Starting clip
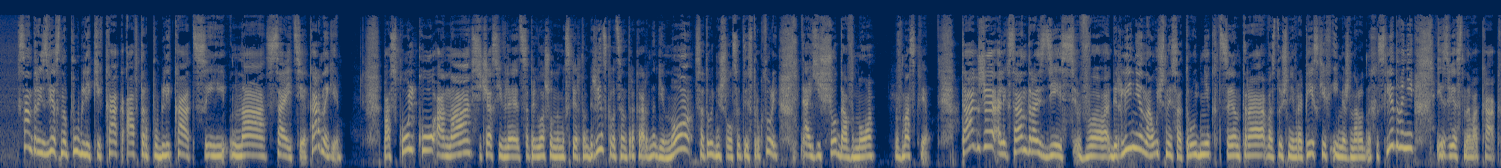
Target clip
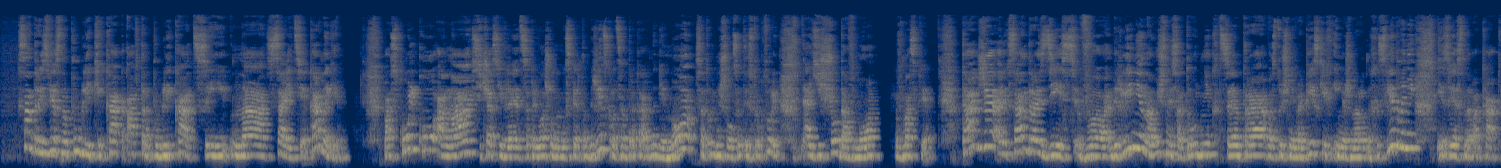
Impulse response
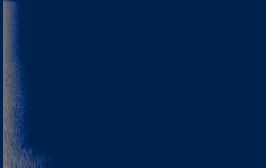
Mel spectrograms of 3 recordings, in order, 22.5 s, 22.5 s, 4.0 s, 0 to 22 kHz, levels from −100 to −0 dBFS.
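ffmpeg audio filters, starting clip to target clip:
-filter_complex "[0:a]highpass=170[a];[1:a]atrim=start_sample=2205,afade=t=out:st=0.19:d=0.01,atrim=end_sample=8820[b];[a][b]afir=irnorm=-1:irlink=0,volume=-6.5dB"

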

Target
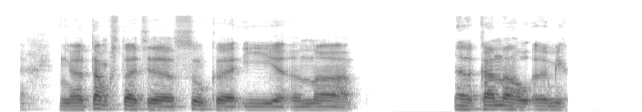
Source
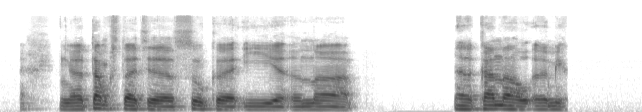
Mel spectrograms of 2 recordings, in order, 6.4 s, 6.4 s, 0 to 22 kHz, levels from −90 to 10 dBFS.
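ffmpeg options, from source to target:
-af "bass=f=250:g=-11,treble=f=4k:g=-3,volume=-8dB"

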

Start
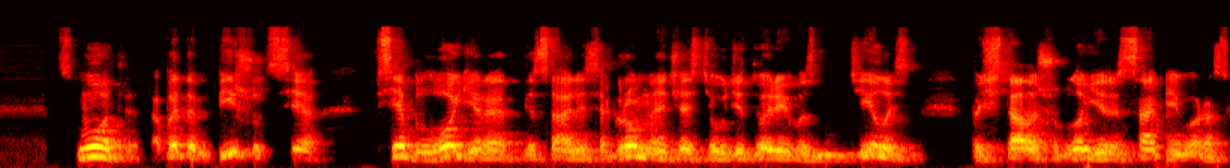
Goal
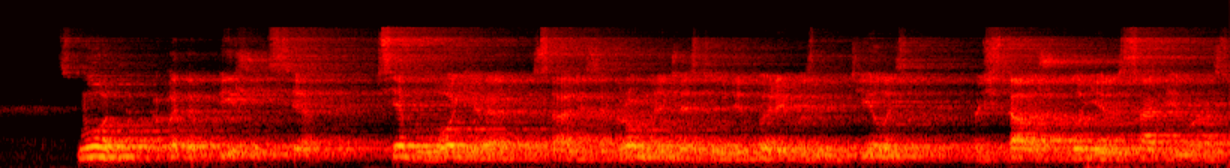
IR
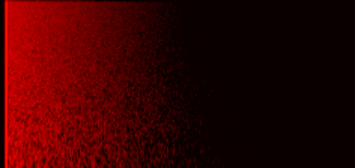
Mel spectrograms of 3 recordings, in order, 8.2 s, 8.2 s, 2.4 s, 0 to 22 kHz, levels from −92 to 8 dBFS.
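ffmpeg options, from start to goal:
-filter_complex "[1:a]atrim=start_sample=2205[a];[0:a][a]afir=irnorm=-1:irlink=0,volume=-8dB"

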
